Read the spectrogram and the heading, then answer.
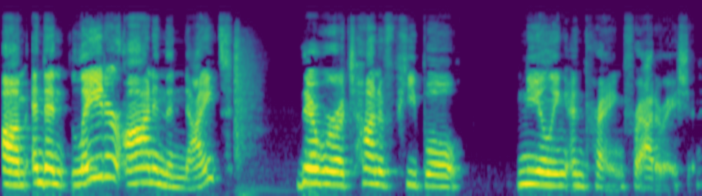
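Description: High-pitched young American woman, chatty. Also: unhurried, a bit bright. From United States. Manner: chatty, conversational. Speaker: podcast guest. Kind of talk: casual first-hand account.

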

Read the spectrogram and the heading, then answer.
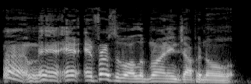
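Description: A man hosting a casual podcast, animated, opinionated and full of slang. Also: medium pitch, a little fast, a little hiss or hum. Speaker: podcast host. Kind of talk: casual chat.

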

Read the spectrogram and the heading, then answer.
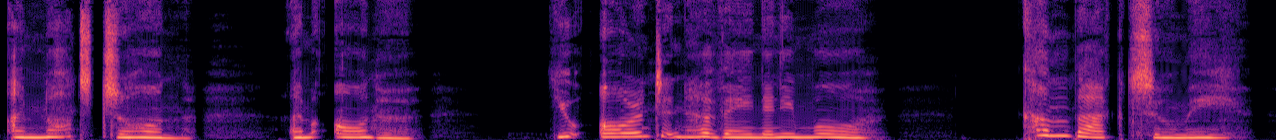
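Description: A woman narrator voicing a gentle, caring young woman in an audiobook, soft and soothing but earnest. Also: high voice, big pitch swings, unhurried, no room sound, studio quality, voice pushed up. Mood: gently urgent. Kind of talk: audiobook character acting.

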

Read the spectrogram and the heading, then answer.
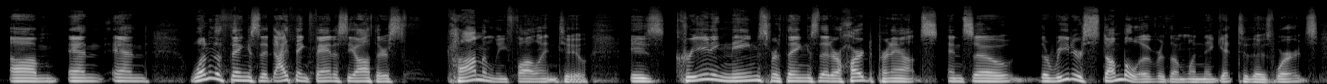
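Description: Male host, casual interview chat, mellow timbre, dry studio-like sound, a little self-deprecating. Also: fairly high pitch, measured pace, dry recording. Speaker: podcast host.

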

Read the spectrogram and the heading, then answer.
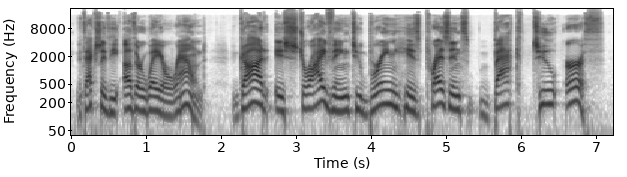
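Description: A man hosting a radio program as a Bible teacher, speaking with deliberate, emphatic phrasing. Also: a little high, lively intonation, fairly bright tone.

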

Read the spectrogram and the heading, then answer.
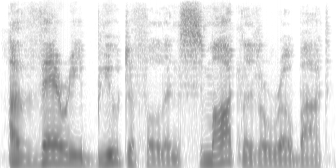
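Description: An actor playing a small, vain, philosophical robot in a family audio drama, boastful and politely fussy. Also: male voice, mid-range voice, moderate pace, no room sound, close to an everyday voice. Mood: vain, musing.

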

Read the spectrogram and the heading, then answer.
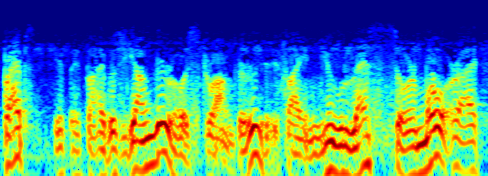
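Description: An actor playing a frightened, desperate middle-aged husband, stammering in an old radio suspense drama. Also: male voice, lowish voice, sing-song, normal speed, phone-quality sound. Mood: panicked disgust. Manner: stammering, breaking off anxiously. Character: frightened, pleading, aging husband trapped and desperate. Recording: thin, noisy 1960s radio recording.

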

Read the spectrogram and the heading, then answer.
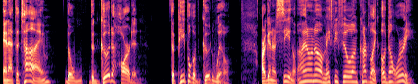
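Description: A man's voice: medium pitch, huge pitch swings, normal speed, darkish tone, no echo, studio quality. A man hosting a podcast of religious commentary, speaking emphatically with rhetorical questions and acted-out imagined objections. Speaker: podcast host. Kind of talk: religious commentary to a live online audience.

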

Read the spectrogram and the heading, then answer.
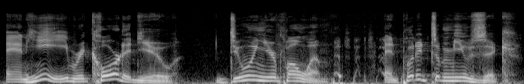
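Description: A man's voice: mid-range voice, huge pitch swings, slow, no echo. A man in his fifties or older, co-hosting a podcast with casual comic banter. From spent formative years in Europe. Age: 50s or older. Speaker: podcast co-host.

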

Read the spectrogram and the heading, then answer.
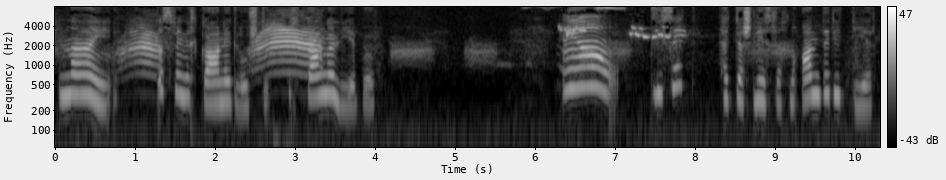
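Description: Very high slow little kitten, played by a girl. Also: lively intonation, exaggerated voice. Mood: wistful, annoyed. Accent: Swiss German. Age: child or young teen. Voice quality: childlike, meowing. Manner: slow, earnest story-acting with meows. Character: small lonely curious kitten wanting to belong. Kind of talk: amateur school radio play. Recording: faint background noise.

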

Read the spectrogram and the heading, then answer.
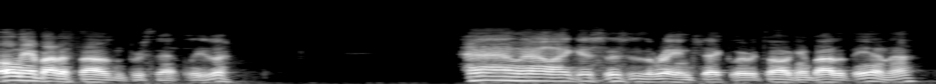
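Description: An actor playing a tough, wisecracking American agent with a wry, slangy manner in an early 1950s TV spy drama. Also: male voice, deep voice, expressive, normal speed. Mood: easygoing. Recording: muffled vintage 1950s TV soundtrack.

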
